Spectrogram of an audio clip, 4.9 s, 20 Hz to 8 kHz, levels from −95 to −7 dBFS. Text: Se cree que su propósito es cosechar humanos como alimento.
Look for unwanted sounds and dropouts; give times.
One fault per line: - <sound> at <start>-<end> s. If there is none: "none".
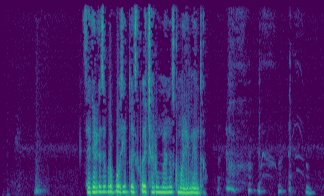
- whoosh at 0.5-0.8 s
- cough at 3.3-4.8 s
